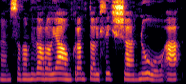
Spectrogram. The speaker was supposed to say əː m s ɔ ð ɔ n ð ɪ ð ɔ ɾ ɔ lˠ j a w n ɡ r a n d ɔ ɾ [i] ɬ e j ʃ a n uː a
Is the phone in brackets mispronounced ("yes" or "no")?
no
